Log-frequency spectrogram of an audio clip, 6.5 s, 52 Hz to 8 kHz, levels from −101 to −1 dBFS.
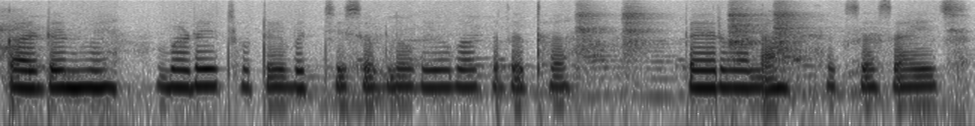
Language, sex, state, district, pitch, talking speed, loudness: Hindi, female, Uttar Pradesh, Varanasi, 240 Hz, 130 wpm, -14 LUFS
